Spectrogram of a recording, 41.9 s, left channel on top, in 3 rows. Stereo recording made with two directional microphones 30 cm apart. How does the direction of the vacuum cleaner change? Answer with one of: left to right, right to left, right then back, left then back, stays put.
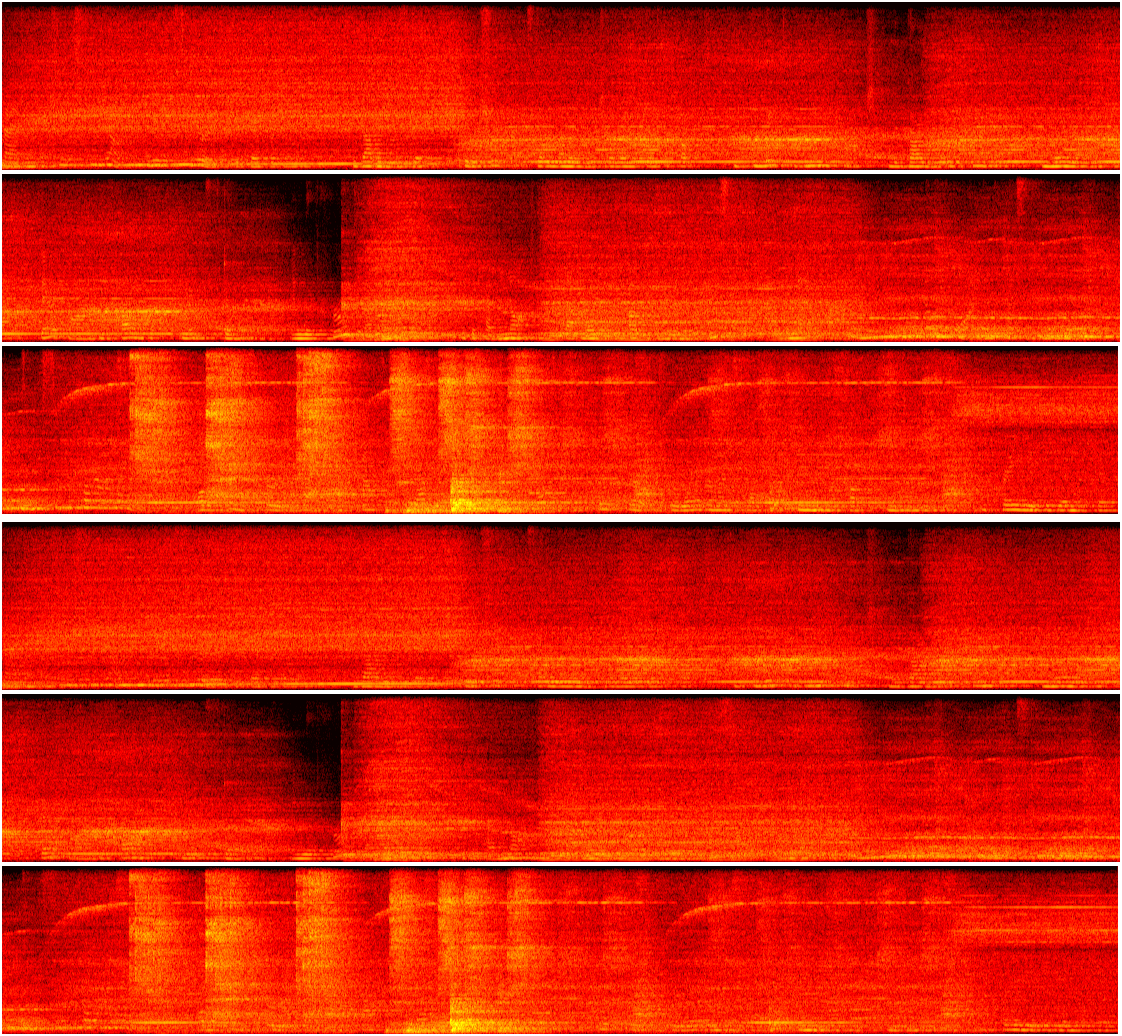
stays put.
